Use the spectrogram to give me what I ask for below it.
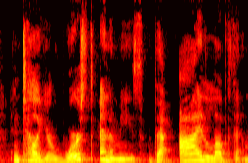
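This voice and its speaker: In a put-on character voice, a woman growls with a calm, gentle tone. Her medium pitch moves along at a fairly slow pace. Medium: read story. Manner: calm, gentle authority.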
